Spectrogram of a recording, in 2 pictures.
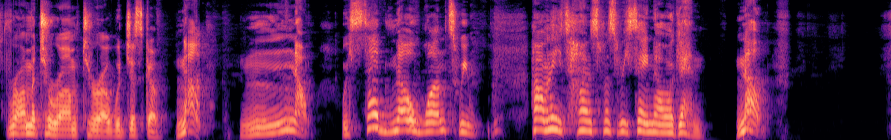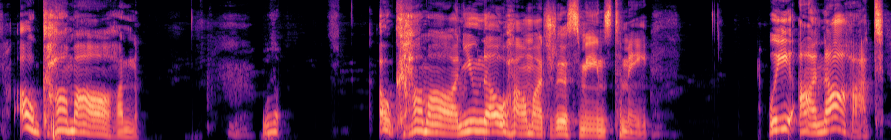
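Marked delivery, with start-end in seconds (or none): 1.8-7.7 high, insistent protest; exasperated refusal. Acted. Character repeatedly refuses All Might. 9.1-15.4 higher, whiny appeal; pleading protest. Acted. All Might pleads after being refused.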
